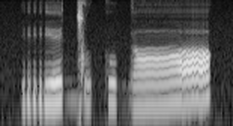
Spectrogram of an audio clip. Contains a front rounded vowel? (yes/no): no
